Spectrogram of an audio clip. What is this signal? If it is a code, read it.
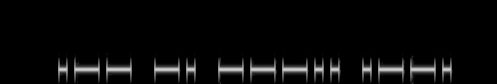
Morse code, heard as a keyed tone, about 15 wpm, 700 Hz. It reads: WN8P
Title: USA Call Signs - 4 Characters - Repeated 3x - 15wpm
